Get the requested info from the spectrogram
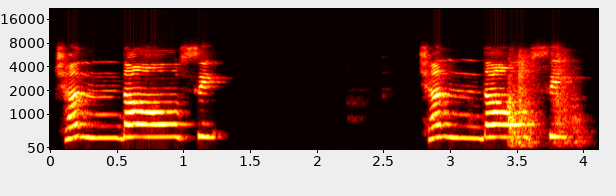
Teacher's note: जब भी अनुस्वार जो हो उसके बाद स या श हो तो उसका उच्चारण कैसे होगा, आधे व से होगा। ठीक है, आधा व ऊपर चंद्र बिंदु, उसकी तरह उसका उच्चारण होगा।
